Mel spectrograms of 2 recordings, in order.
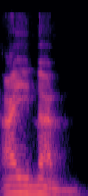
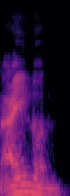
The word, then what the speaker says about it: ainan: Jadi bacanya harusnya ainan, bukan ainun.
